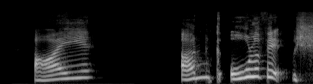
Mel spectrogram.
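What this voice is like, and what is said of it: Usual voice. Nothing is said of it.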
